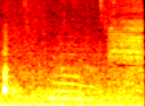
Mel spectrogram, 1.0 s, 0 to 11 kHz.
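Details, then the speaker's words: Single sharp, voiced "hic" then quiet room noise from a teenager with persistent hiccups lasting 10 weeks, continuing except in deep sleep; described as diaphragm spasm; persistent hiccups. "dr brian hope obviously we can see and hear the hiccups there i mean what are hiccups we don't normally hear of them being so prolonged do we"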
